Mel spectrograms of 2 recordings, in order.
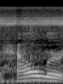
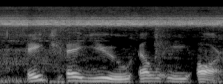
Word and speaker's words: hauler: And I may have mentioned this before, but howler is spelled H-A-U-L-E-R. So we pronounce it hauler, they pronounce it howler.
